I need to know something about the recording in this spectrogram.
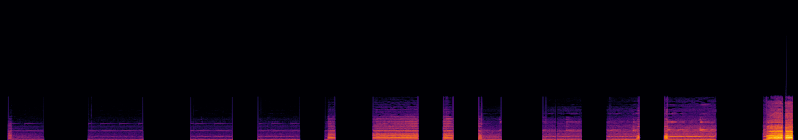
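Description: A railroad crossing bell rings over and over.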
